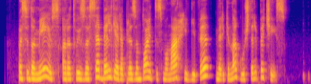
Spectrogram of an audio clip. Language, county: Lithuanian, Kaunas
